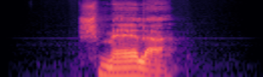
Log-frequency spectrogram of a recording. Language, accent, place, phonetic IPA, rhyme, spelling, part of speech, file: German, Germany, Berlin, [ˈʃmɛːlɐ], -ɛːlɐ, schmäler, verb, De-schmäler.ogg
- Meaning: comparative degree of schmal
